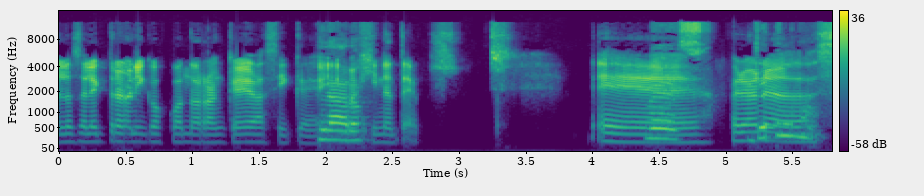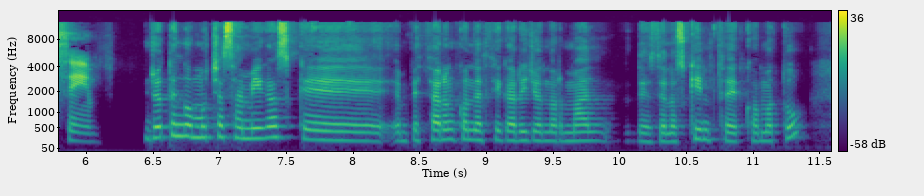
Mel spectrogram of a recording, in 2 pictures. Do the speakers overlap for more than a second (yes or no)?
yes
